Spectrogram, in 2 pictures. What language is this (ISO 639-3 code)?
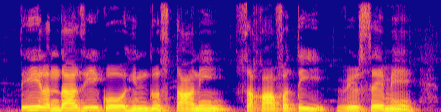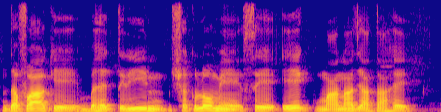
urd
